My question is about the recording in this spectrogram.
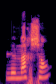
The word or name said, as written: marchand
